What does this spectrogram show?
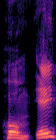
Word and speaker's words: home: তো প্রথমে ও থাকবে, তারপর একটা কনসোনেন্ট, তারপর আবারও যদি ভাওয়েল থাকে, তাহলে ও এর উচ্চারণটা ও হবে, মানে ওকার আসবে। শব্দ যেমন হোম, HOME, হোম।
